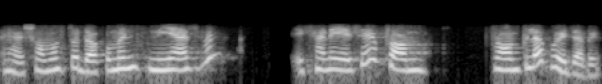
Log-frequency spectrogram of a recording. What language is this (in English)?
Bangla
